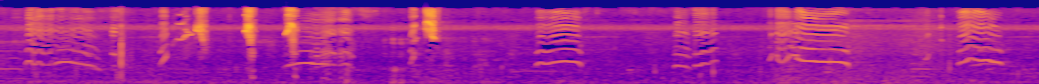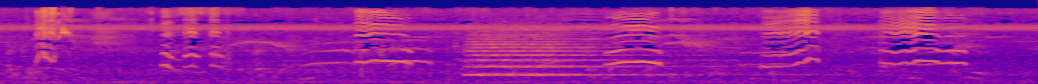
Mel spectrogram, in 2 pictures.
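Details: Monkeys being fed give short, squeaky arched calls in quick bursts, with one longer, steadier harmonic cry midway.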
